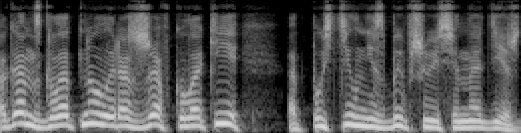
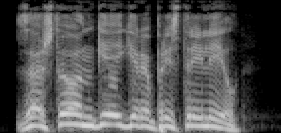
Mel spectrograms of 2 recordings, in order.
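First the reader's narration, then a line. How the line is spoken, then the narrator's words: Inquiring. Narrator (Russian): поинтересовался Сиплый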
